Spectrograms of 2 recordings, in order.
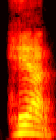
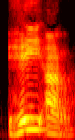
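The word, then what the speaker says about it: hair: দেখেন আপনি যদি এটাকে লং এর সাউন্ড দিয়ে পড়তেন তাহলে কি হতো জানেন? হেই আর, হেই আর, হ্যাঁ, হেই এরকম হইতো।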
